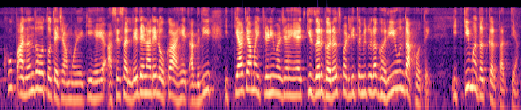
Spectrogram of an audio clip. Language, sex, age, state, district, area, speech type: Marathi, female, 60+, Maharashtra, Kolhapur, urban, spontaneous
